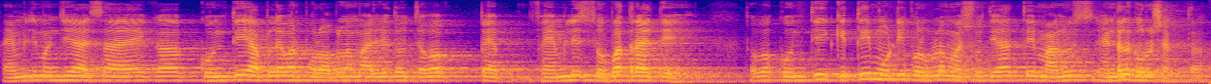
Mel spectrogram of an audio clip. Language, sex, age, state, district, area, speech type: Marathi, male, 18-30, Maharashtra, Washim, rural, spontaneous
